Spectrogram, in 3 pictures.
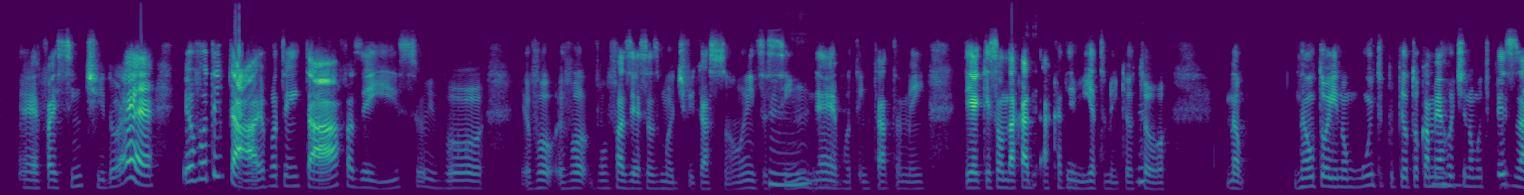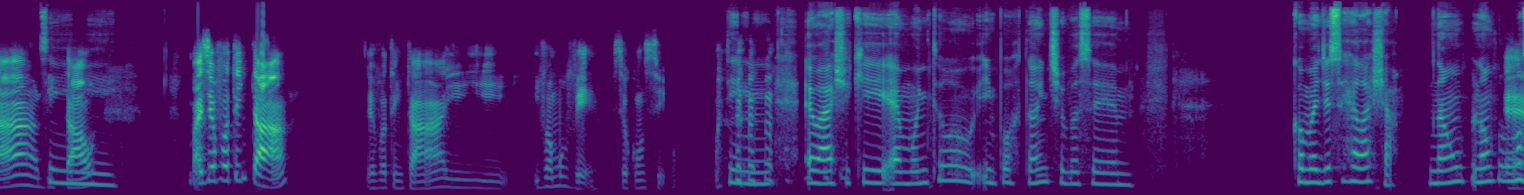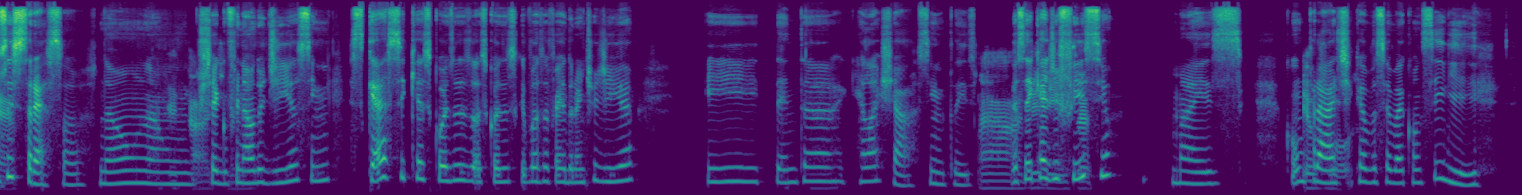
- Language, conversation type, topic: Portuguese, advice, Como posso criar uma rotina matinal revigorante para acordar com mais energia?
- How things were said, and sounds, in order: unintelligible speech; tapping; laugh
